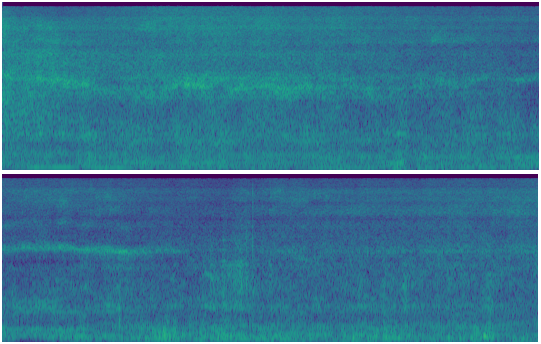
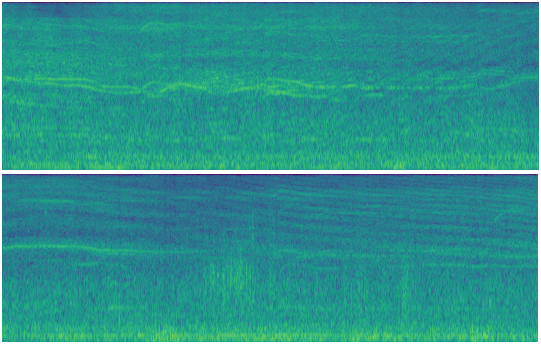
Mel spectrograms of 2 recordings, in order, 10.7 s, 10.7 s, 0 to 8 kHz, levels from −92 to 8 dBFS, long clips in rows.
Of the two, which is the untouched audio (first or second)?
second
